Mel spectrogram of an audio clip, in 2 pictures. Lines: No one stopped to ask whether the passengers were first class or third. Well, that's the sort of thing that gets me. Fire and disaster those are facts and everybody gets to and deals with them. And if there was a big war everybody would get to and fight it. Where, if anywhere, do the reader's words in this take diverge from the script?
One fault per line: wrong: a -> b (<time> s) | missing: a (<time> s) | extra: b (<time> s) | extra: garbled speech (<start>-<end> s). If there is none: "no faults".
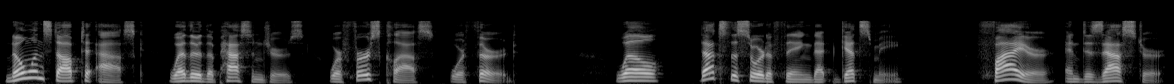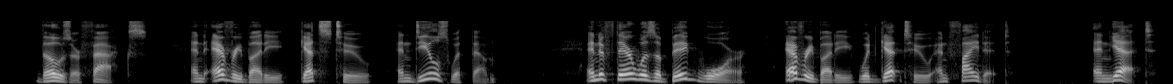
extra: And yet (22.7 s)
